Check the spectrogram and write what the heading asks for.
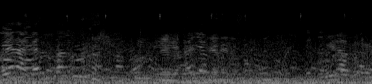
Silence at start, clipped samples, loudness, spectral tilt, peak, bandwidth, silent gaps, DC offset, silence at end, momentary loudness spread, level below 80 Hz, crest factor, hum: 0 s; under 0.1%; -40 LUFS; -6 dB/octave; -24 dBFS; 16.5 kHz; none; under 0.1%; 0 s; 4 LU; -44 dBFS; 14 dB; none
